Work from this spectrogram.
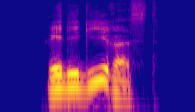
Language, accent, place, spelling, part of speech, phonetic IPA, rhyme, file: German, Germany, Berlin, redigierest, verb, [ʁediˈɡiːʁəst], -iːʁəst, De-redigierest.ogg
- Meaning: second-person singular subjunctive I of redigieren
